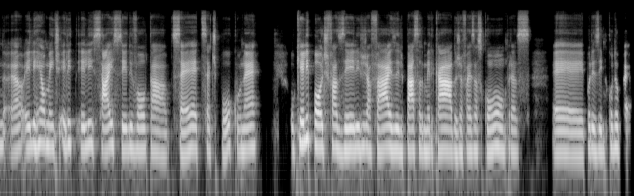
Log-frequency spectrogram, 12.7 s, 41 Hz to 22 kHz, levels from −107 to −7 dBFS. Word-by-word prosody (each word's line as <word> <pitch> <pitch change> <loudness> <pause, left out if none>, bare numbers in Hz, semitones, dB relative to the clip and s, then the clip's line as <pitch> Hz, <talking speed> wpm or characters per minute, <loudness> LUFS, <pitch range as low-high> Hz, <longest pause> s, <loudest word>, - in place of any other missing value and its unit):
nã 205 - -7 0.4
eh, 185 - -3
ele, 195 +2 +1
realmente 205 -1 -2
ele 215 0 -3
ele 200 +2 -2
sai 190 -1 +3
cedo 195 -2 -3
e - - 0
volta 175 -3 -3
19:00, 180 +3 -1
sete 180 -2 -6
e - - -14
pouco, 180 +2 -6
né. 190 +2 0 0.6
O 185 - -7
que 180 - -4
ele 225 +4 +6
pode 200 -5 +3
fazer, 185 -3 0 0.2
ele 190 0 0
já 180 -2 -2
faz, 180 +1 +4
ele 175 -2 0
passa 175 +1 +4
no 175 -1 -5
mercado, 175 0 +5
já 170 +1 -5
faz 175 +1 -5
as 175 -1 -5
compras. 175 -1 -4 0.5
Eh, 160 -1 -2
por 190 -1 -2
exemplo, 175 -1 -3
quando 190 -1 -4
eu 190 - -1
pe 180 - -4
180 Hz, 175 wpm, -24 LUFS, 175-195 Hz, 0.6 s, ele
